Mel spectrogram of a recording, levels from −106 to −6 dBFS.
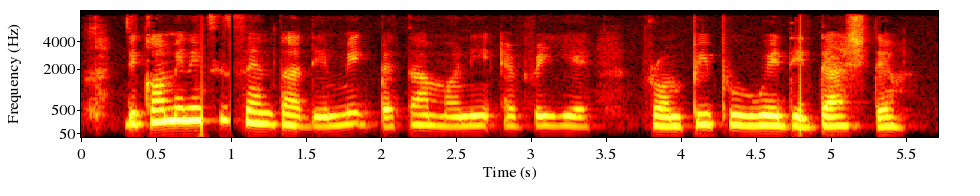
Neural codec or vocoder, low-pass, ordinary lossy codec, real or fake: none; 7.2 kHz; AAC, 48 kbps; real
